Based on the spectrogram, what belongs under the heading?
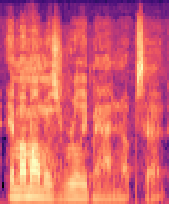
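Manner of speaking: ordinary talk, nothing marked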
